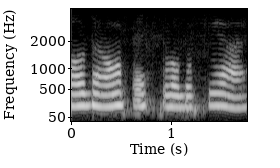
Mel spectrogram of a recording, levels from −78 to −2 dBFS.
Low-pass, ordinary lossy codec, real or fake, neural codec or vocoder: 3.6 kHz; none; fake; codec, 44.1 kHz, 2.6 kbps, SNAC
